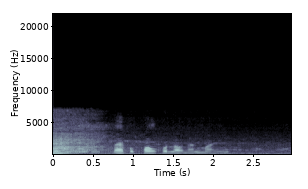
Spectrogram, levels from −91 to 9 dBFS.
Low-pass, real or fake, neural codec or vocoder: 7.2 kHz; fake; codec, 16 kHz, 16 kbps, FreqCodec, smaller model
